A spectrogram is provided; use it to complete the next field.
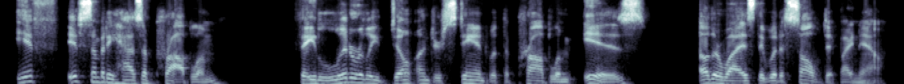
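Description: At a moderate pace, an unremarkable speaking voice with lively intonation comes through a very clean recording with a silent background. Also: man, medium pitch for a man. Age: 30s. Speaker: mind reader and business consultant. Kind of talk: casual interview.

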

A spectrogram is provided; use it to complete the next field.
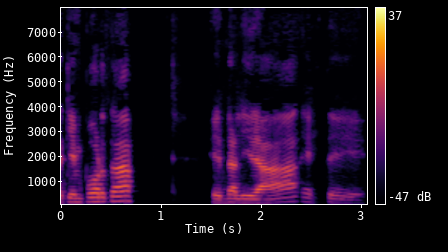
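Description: A man's bright, sharp voice with a dry, close sound and no echo. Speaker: life coach and psychologist. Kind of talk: casual interview. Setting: live Instagram stream. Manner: fast.

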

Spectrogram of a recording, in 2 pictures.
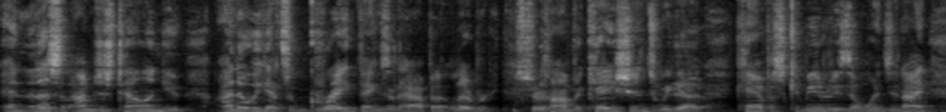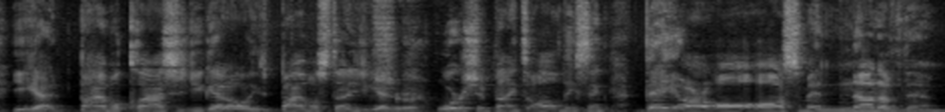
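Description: A man talks very fast in a high voice with lively intonation and hardly any pauses. Noticeable background noise sits behind him. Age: 50s. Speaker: pastor. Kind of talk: interview.

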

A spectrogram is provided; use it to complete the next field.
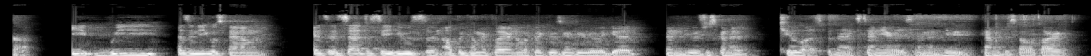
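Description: A man with an American accent talks very fast in a fairly low, somewhat breathy voice. His intonation stays monotone and flat. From US, Philadelphia area. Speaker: English teacher living abroad. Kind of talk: casual chat.

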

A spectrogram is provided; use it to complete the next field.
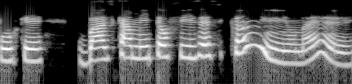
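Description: A woman's high-pitched voice at a fairly slow pace. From Brazil, Agreste of Pernambuco. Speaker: geography professor. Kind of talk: talk in online study group. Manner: frequent filler 'né'.

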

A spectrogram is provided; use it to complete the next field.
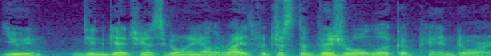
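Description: An unremarkable speaking voice comes with an American accent and ordinary pitch variation. The background is quiet. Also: man. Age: 20s. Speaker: podcast host. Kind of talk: casual chat.

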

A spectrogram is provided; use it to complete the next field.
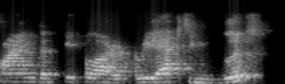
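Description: Speaking very slowly, a woman with a Serbian accent has a medium pitch. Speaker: tennis coach and amateur painter. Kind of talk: interview. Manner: halting.

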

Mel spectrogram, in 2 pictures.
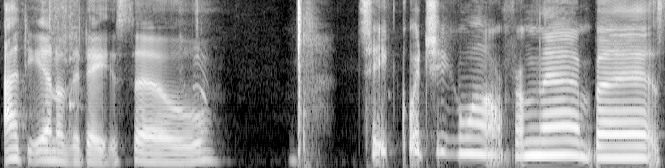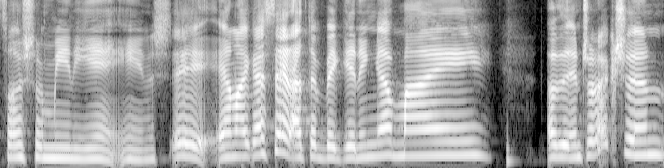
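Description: A woman talks at a fairly slow pace in an American accent. Her voice sits fairly high and makes very wide pitch swings. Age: 30s. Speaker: podcast guest, single mother. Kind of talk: casual chat. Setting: studio.

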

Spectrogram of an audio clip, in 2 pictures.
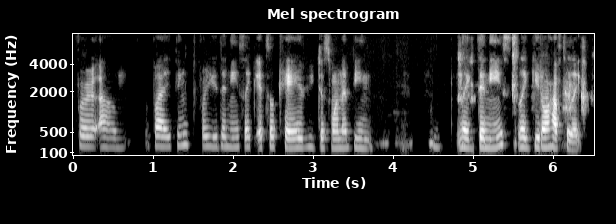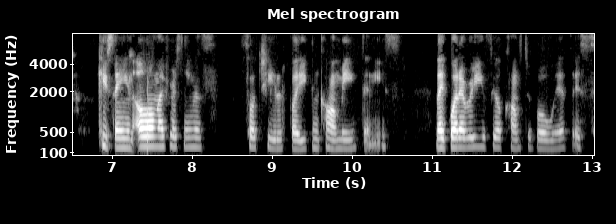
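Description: A woman with a medium pitch talks at a moderate pace with fairly even intonation and long, frequent pauses, her loudness swinging widely. The sound is dry and close with no echo. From US, Mexican-American. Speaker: student podcast host. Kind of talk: casual chat. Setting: remote recording.

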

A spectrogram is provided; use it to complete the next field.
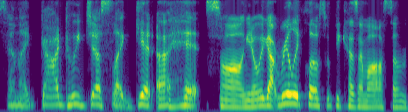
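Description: A woman with an American accent and an unremarkable speaking voice, at a moderate pace with ordinary pitch variation, over a quiet background. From US Florida. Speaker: band singer. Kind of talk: casual interview chat.

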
